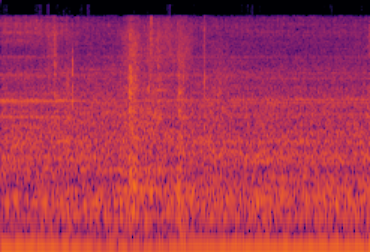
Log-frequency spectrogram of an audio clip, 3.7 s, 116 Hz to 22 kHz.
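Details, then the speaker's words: Lakewood P223 first-generation fan with a Westinghouse motor, run unloaded on high before cleaning and oiling; dusty but spins freely. A steady, even hum and airy rush with no ticks or wobble; it runs smooth and quiet. "oh the motor runs smooth and it's quiet so I think it's in pretty good shape"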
